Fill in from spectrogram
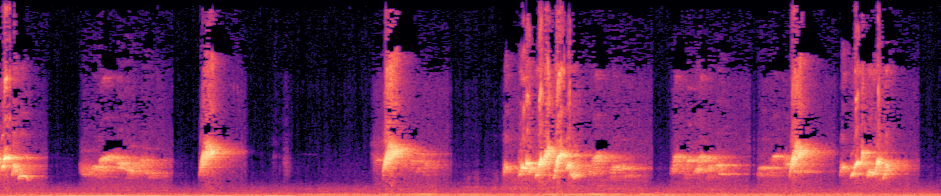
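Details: Young Red-whiskered bulbul kept caged and trained to sing in competitions: a run of bright chirps and warbled phrases, several loud bubbling bursts close together near the end.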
